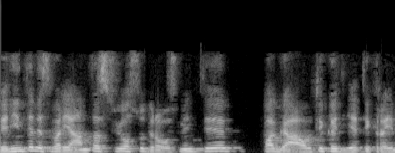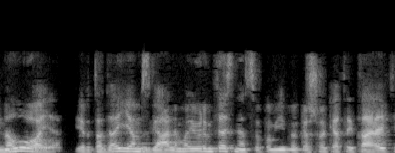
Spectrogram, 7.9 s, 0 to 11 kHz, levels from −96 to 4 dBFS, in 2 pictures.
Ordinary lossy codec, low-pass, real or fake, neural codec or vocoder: AAC, 32 kbps; 7.2 kHz; real; none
